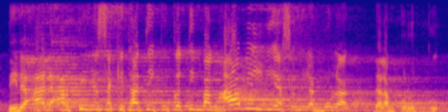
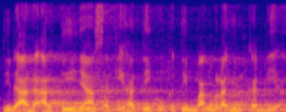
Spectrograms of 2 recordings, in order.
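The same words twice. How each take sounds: First: Higher, pleading mother's plea; raised pleading. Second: Said in the usual way. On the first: Acted. Mother telling the Prophet about carrying her son, raised pleading. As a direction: lift it into an anguished plea.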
